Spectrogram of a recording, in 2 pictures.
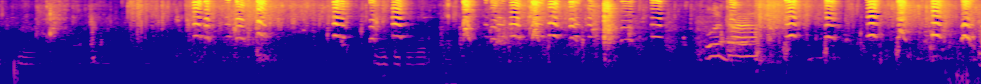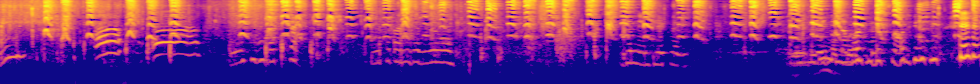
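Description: Squeaking of hands and a wet cloth rubbing over a Bajaj Pulsar motorcycle's wet painted bodywork, in many short repeated strokes, with rising-and-falling squeals in the middle of the stretch.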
